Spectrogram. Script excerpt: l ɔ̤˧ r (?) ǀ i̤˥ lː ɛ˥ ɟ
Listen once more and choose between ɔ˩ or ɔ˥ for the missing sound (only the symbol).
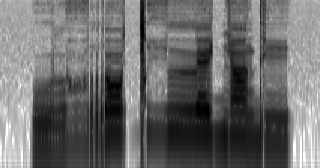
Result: ɔ˥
